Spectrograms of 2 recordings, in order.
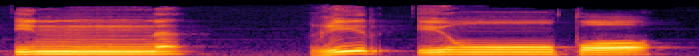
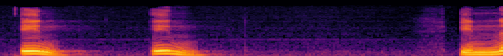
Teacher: الفارق ان النون المخفاه لا عمل للسان فيها مطلقا ا اللسان بيبقى فين سا مش عند الم طرف اللسان في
